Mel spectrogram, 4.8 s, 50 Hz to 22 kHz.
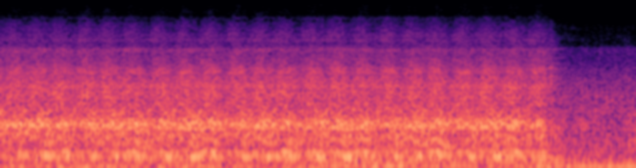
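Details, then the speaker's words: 1958 Chevrolet Apache long sitting, after new rotor, cap and plug wires and a couple of pedal pumps, starter churns about three turns a second for four seconds with no firing; cranks but won't start; a broken wire may be grounding out. "nothing not even acting like she's trying Let's uh check her for spark"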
